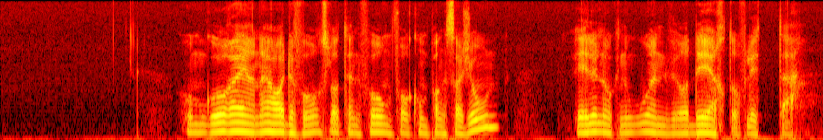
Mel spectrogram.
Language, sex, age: Norwegian, male, 30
